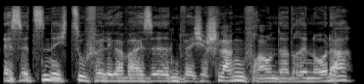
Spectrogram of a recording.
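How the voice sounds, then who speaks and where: A woman's voice: sits low, steady tone, brisk, vocal fry, husky, no room sound, clean studio sound, heavily acted. A woman reading an audiobook, voicing a stern, proud old witch in a curt, commanding way. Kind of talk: audiobook character voice.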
